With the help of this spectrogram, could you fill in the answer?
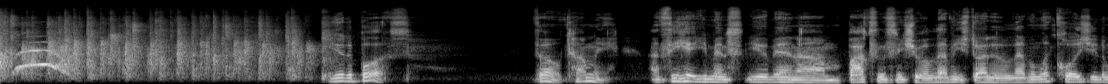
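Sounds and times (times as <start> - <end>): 
several hands clapping: 0.0 - 3.6
speech: 3.3 - 4.0, 5.4 - 11.0.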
